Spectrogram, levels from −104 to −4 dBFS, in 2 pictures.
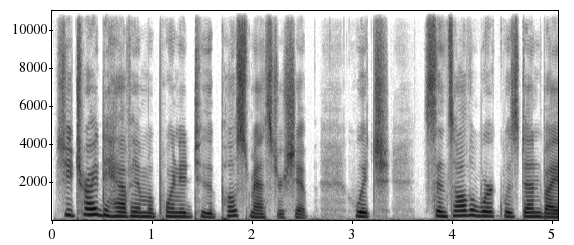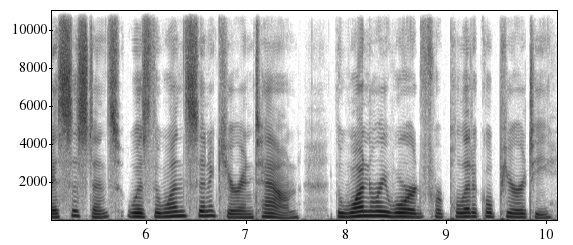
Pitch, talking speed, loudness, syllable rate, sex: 205 Hz, 180 wpm, -18 LUFS, 5.5 syllables/s, female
